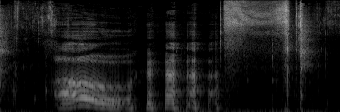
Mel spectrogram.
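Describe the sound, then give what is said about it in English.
A voice exclaims and others murmur, then two cans of Guinness Draught Stout crack open with sharp pops and a loud, bright fizzing hiss as the gas rushes out. “you also brought in two cans of the special Guinness Drought Stout, which apparently is supposed to like make some kind of crazy”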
